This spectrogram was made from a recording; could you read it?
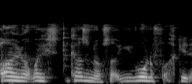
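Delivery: put-on scrawny, high, chavvy kid voice. Retelling a girl's cousin coming up to him, imitating a chavvy kid. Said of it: "very scrawny but really chavvy".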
